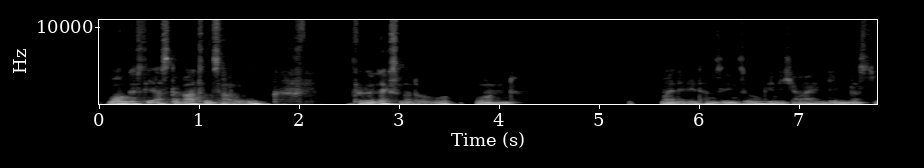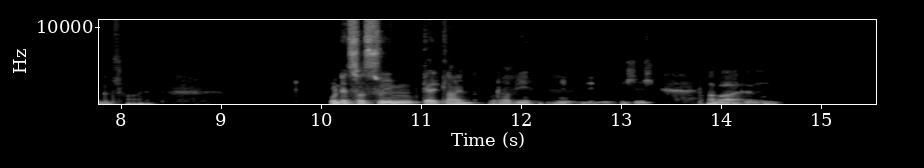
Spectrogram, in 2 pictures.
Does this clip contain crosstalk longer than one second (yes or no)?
no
